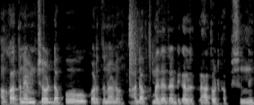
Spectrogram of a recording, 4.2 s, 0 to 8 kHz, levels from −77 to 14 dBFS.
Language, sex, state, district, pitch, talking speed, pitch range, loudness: Telugu, male, Andhra Pradesh, Srikakulam, 115 Hz, 170 wpm, 110-120 Hz, -18 LUFS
